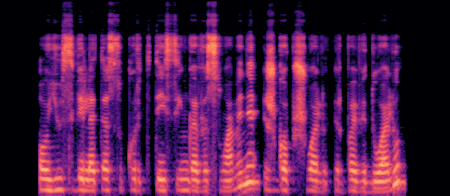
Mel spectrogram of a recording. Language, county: Lithuanian, Utena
